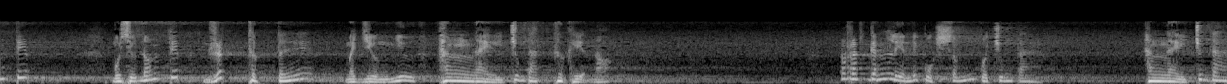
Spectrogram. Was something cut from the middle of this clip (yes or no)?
no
